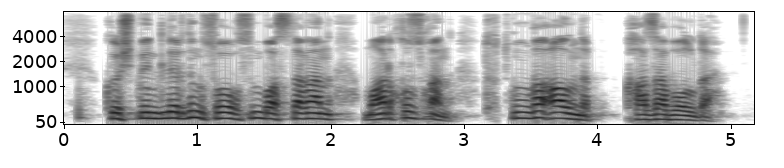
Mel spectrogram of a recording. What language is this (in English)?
Kazakh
